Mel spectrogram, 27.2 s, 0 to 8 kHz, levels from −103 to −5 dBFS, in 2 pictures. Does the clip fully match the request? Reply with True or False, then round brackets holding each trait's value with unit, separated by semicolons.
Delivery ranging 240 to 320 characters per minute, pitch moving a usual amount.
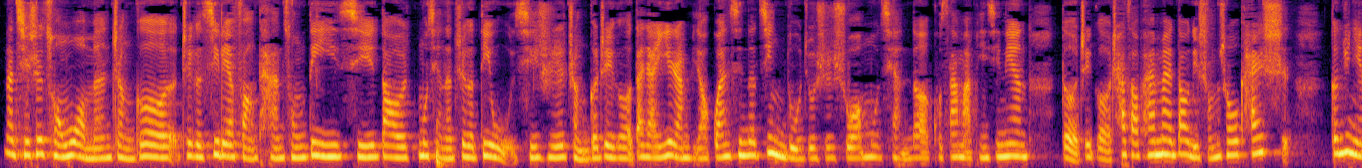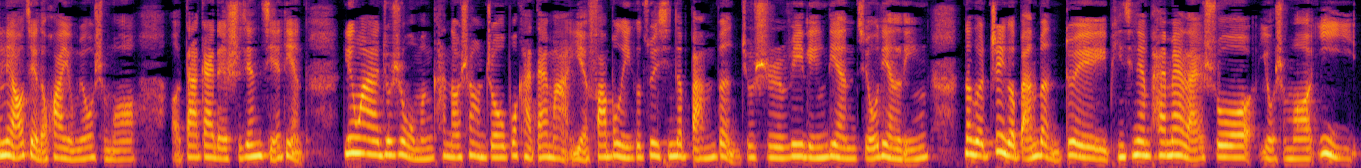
True (315 characters per minute; 3.4 semitones)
